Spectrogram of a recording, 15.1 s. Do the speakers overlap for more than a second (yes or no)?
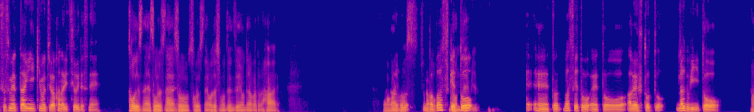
yes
